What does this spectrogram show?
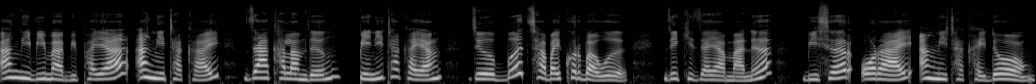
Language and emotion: Bodo, happy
